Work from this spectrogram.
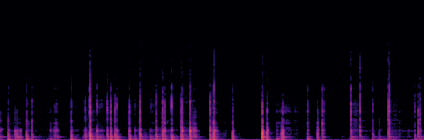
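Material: Metal.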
